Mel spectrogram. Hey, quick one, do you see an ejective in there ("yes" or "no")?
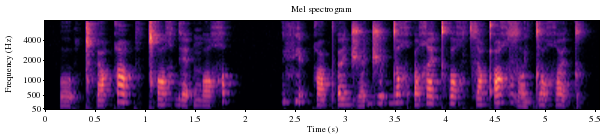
yes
